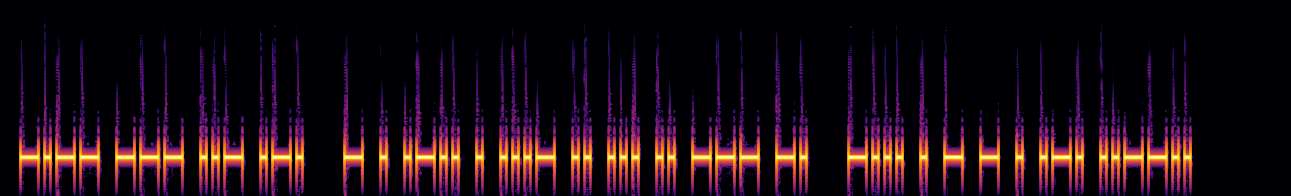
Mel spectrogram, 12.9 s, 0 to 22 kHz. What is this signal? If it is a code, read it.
Morse code, heard as a keyed tone, about 20 wpm, 700 Hz. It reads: YOUR TELEVISION BETTER?
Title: Sentences from Top 1000 Words - Review Part 4 - 20wpm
